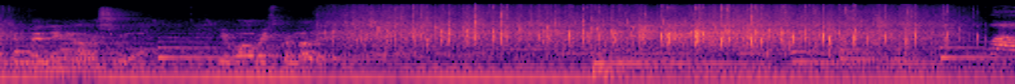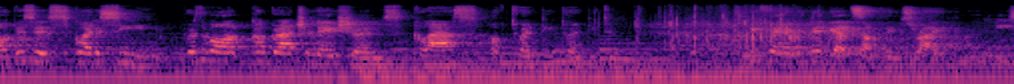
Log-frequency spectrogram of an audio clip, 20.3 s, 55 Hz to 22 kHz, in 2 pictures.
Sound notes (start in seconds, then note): 3.1 audience claps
